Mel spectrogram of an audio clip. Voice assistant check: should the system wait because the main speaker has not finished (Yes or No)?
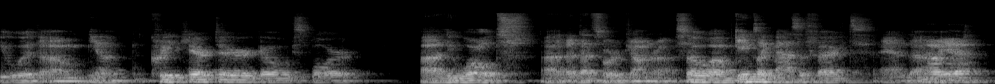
Yes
